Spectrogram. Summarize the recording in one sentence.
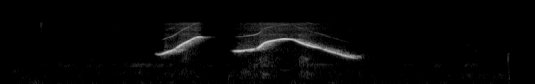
A person whistles loudly and sharply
